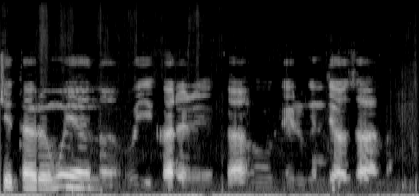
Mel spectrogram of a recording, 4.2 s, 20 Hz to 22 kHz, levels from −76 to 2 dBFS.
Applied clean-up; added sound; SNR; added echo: none; Chewing, mastication / Livestock, farm animals, working animals; 5 dB; none.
